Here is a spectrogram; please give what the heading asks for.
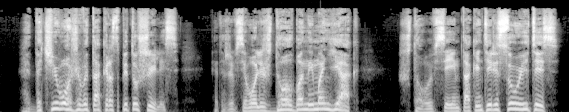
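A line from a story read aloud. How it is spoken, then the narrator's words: Desperate roar. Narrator (Russian): Отчаянно взревел он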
